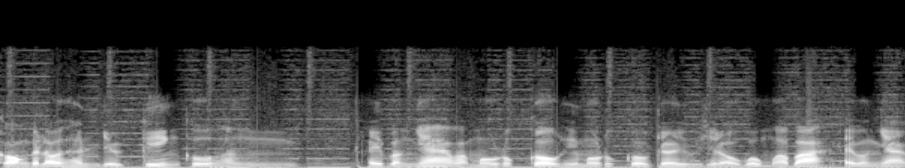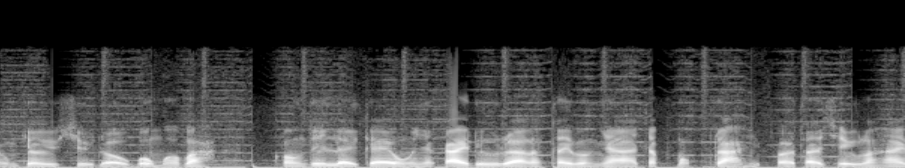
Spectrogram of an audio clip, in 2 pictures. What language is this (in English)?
Vietnamese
